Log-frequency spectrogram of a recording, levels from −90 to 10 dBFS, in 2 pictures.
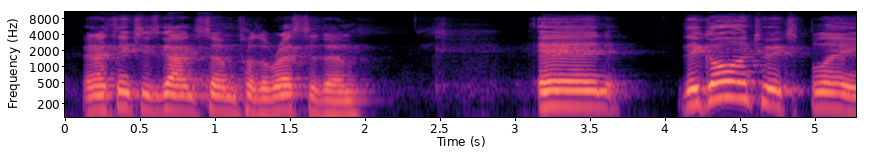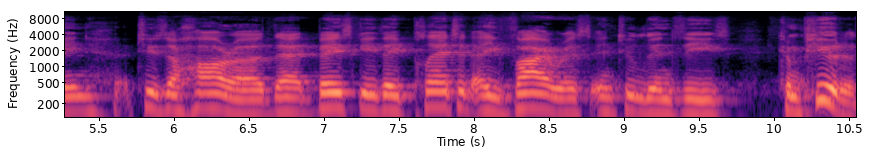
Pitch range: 135-170 Hz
